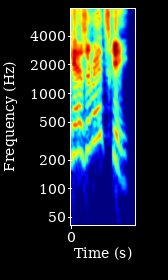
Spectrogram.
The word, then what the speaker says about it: Kazurinsky: And I go, you're Tim Kazurinsky.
